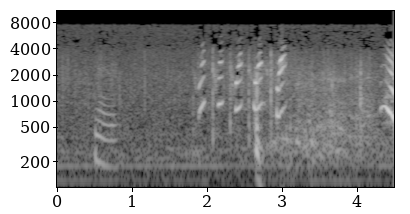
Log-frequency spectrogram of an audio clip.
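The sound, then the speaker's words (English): A human voice mimics a canary with a quick run of five or six high, bright chirps, then starts a cat-like meow at the end, fairly loud, as a sound effect for the picture title The Cat and the Canary. “Canary. Tweet, tweet, tweet, tweet, tweet. Meow.”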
